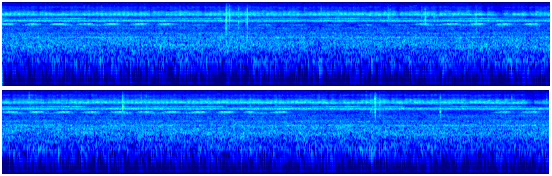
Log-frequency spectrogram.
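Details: Insects sing continuously next to a crackling campfire, a dense high-pitched shimmer with a rapidly pulsing trill running throughout, punctuated by scattered sharp snaps of burning wood.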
